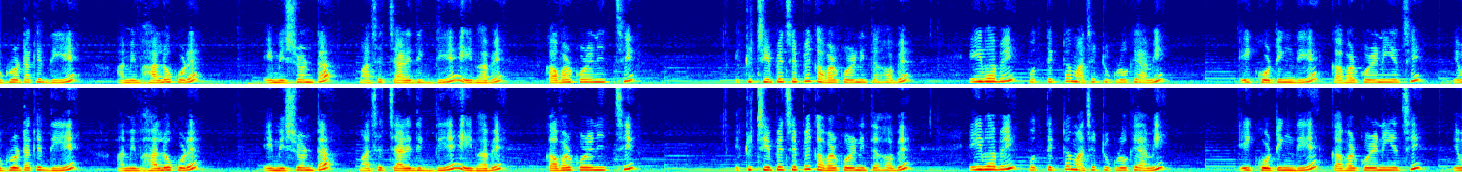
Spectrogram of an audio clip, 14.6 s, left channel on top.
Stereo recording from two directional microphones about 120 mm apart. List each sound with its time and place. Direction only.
0.1 s a woman's voice: 30° right (ahead or behind)
7.4 s speech: 30° right (ahead or behind)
